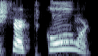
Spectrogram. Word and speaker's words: षटकोण: श श से षटकोण। इसका भी उच्चारण श होता है, लेकिन उसको लिखने का तरीका अलग होता है।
